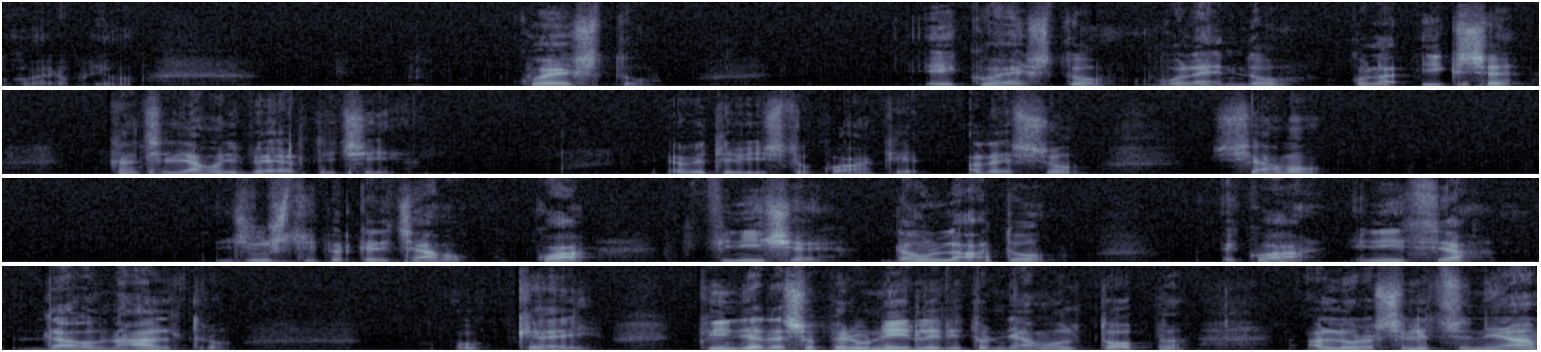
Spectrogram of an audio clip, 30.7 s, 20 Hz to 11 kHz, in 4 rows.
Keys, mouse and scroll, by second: 0.6 scroll up 2, 2.2 shift+middle click, 5.0 shift+click, 6.9 x, 11.6-15.2 middle drag, 15.7 middle click, 17.2 click, 18.7 g, 20.4 right click, 21.3 click, 22.6 g, 23.9 click, 25.7 ctrl+z, 27.6 KP_7, 30.1-30.7 drag.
